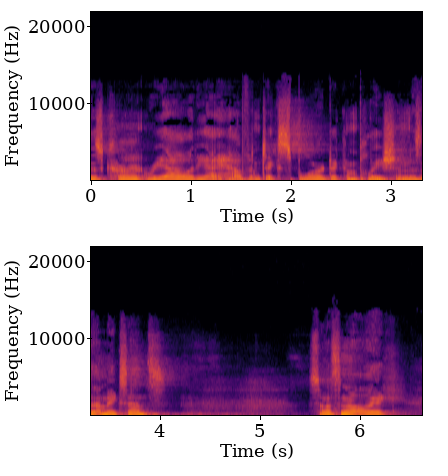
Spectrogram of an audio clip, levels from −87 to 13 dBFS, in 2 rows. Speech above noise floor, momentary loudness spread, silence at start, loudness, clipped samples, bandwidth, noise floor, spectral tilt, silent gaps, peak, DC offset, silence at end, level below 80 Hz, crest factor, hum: 26 dB; 6 LU; 0 s; -22 LUFS; under 0.1%; 13.5 kHz; -48 dBFS; -5 dB/octave; none; -6 dBFS; under 0.1%; 0.2 s; -40 dBFS; 18 dB; none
